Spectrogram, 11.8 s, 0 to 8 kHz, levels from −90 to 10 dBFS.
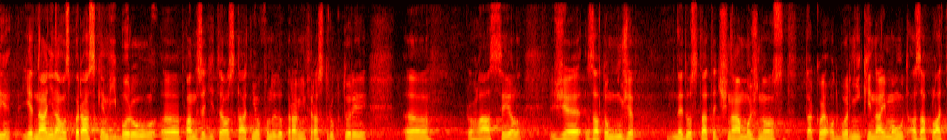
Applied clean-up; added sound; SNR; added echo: none; none; none; none.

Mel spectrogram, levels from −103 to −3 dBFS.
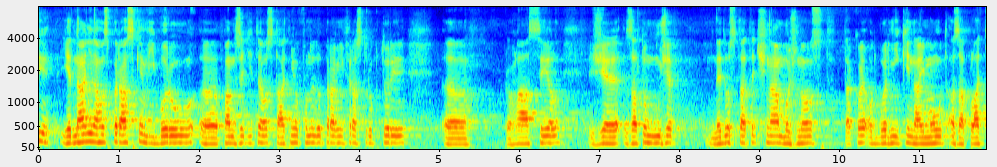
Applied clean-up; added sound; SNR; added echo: none; none; none; reverberation time 1.8 s.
